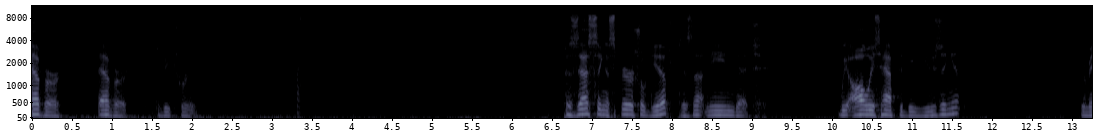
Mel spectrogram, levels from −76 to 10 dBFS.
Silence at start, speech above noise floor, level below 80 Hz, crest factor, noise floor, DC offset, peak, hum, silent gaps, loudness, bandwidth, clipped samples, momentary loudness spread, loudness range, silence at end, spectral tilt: 0 s; 35 dB; -70 dBFS; 22 dB; -78 dBFS; under 0.1%; -24 dBFS; none; none; -44 LUFS; 9 kHz; under 0.1%; 16 LU; 16 LU; 0 s; -6 dB/octave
